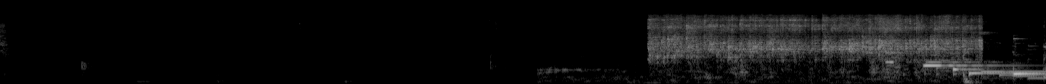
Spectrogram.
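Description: Applause over the call audio: a dense clapping that starts suddenly after several seconds of near silence and sounds like rain. Near the end a few descending, chime-like notes come in.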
